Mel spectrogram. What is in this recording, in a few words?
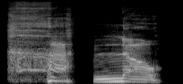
Crew Reject Male en; Dialog; Warframe; Railjack Crew; Red Veil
